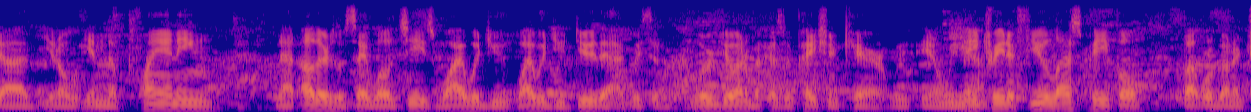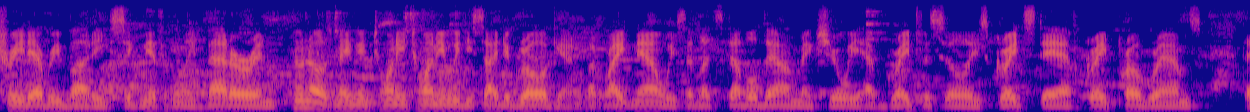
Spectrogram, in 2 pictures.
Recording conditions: busy venue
